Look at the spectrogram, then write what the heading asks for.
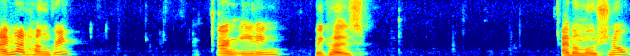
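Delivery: speaking with mouth full of food. Speaker talks to the audience while eating, talking with mouth full. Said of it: "I'm totally gonna talk with food in my mouth".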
